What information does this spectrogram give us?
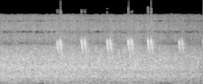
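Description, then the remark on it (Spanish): A small bird gives a steady series of short, high chirps, roughly two or three per second, over a constant rushing, water-like hiss. No one speaks. “Y este pajarito que contesta con la llegada del buen tiempo.”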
